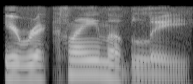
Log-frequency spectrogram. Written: irreclaimably

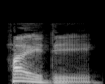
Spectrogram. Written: Heidi

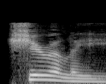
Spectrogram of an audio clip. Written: shiralee

